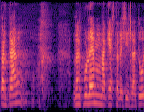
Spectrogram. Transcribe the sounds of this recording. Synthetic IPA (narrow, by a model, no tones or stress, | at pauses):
pəɾt̪an | ləzβulɛməməkɛst̪ələʒizlət̪uɾ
